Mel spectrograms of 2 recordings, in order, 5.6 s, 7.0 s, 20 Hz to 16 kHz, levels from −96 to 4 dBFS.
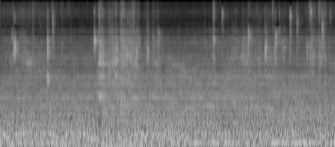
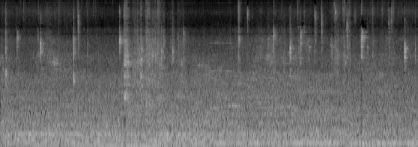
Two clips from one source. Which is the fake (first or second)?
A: first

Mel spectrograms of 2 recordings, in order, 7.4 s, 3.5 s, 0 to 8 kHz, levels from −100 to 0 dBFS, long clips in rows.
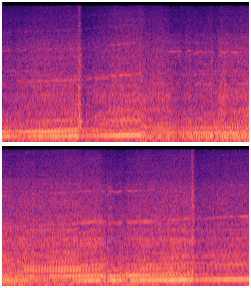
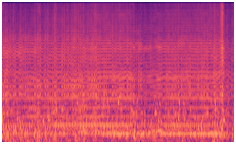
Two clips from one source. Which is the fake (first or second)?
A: second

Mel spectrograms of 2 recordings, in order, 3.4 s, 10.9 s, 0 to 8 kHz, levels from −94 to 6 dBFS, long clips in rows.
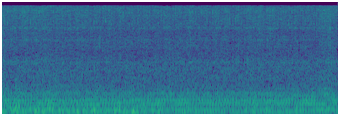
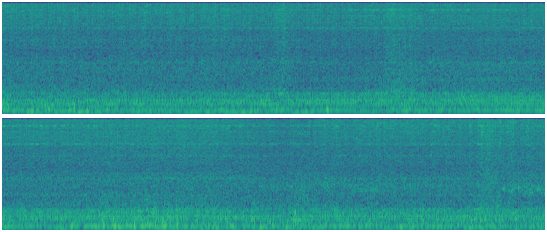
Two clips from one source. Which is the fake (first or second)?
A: second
